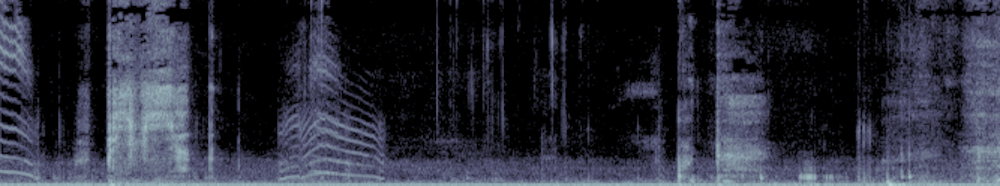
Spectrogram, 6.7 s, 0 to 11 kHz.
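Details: British Shorthair kittens from a litter of five born on 9 April 2024, kept indoors: one clear rising-then-falling meow, with soft rustling, faint whispered speech and a steady low electrical hum.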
